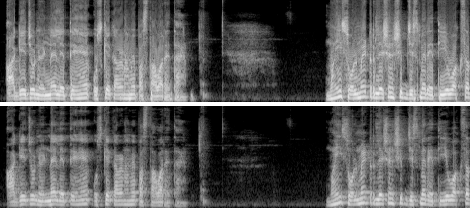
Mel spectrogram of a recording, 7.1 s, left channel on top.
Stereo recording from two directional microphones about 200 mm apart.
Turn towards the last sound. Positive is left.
turn(degrees=40)  # may be behind; listen again after turning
